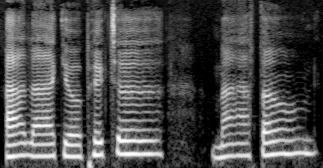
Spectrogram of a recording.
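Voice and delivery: slow, loud, dopey mock voice; mocking the caller. Comedian mimics the caller's voicemail, slow and loud. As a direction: drag it out like a slow simple guy. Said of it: "so I'm listening to this going".

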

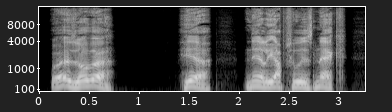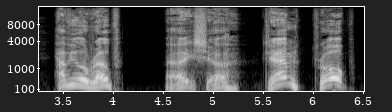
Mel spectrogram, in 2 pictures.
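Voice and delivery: loud country yokel voice; rustic farmer calling. Acted. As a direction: call like a farmhand. Rescuer and Bunter calling.

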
